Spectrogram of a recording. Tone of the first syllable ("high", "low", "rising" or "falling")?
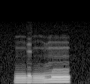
low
